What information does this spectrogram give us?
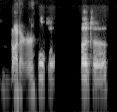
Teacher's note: we have what's called the uh the flap t so it sounds almost more like a d instead of two t's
